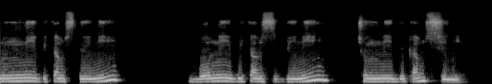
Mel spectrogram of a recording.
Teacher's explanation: So Kokborok and Dimasa both exhibit regressive vowel harmony, whereby the vowels of the first syllable harmonize with the vowel of the second syllable in terms of tongue height. In other words, the vowel of the personal pronouns harmonize with the vowel of the genetic morpheme and plural morpheme.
